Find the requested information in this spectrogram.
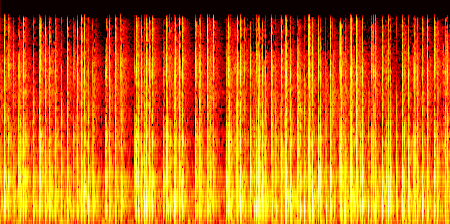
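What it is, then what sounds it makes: Plastic instant camera tapped. Long painted nails tap fast on a hollow, hand-sized pink Instax Mini plastic instant camera. The result is a rapid, continuous flurry of dry, clicky plastic taps with bright edges, almost no low end, and no ring after each hit.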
